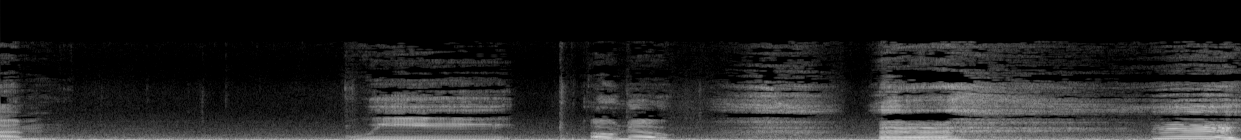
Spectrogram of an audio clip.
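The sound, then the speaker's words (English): Someone lets out a long, drawn-out yawn, broken into several whiny voiced bursts with a falling pitch, over a steady low rumble. “There's yawn number one.”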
